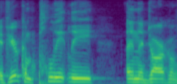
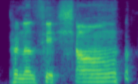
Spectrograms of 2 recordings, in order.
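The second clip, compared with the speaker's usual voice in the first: put-on Cajun character voice, higher and louder. Trying out how to say a word while being corrected, in Adam Sandler's Cajun Man voice. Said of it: "You're doing the Adam Sandler, Cajun man".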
